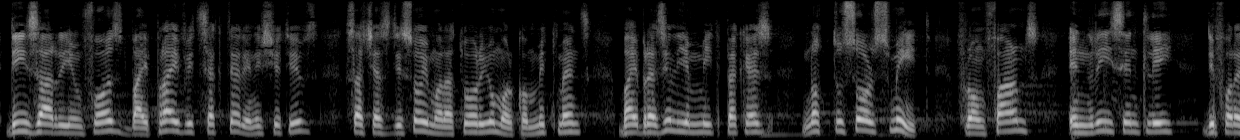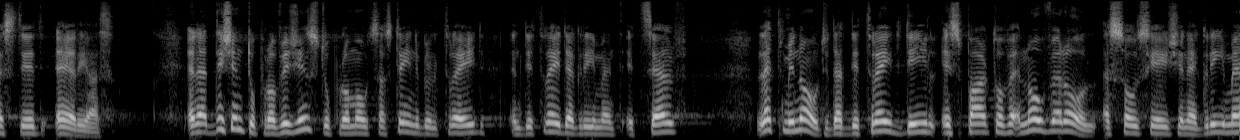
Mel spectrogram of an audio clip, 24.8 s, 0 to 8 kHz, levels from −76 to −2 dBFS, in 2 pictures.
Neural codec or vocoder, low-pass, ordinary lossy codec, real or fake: none; none; none; real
